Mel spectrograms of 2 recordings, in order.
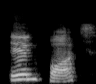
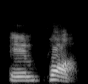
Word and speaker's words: import: So when it is used as a verb, stress is on the second syllable. When used as a noun, stress is on the first syllable.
